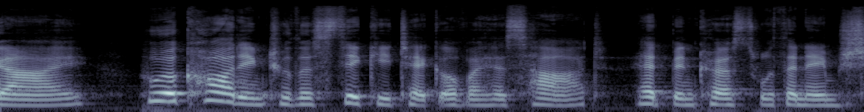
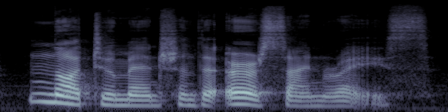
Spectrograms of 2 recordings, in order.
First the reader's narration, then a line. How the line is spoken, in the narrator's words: said Shepard, nodding solemnly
